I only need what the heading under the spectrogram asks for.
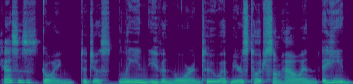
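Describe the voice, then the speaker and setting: A woman's voice: fairly low pitch, slow, mellow, faint music behind. A woman playing a tabletop game who narrates her character's actions in a casual, hesitant way, with many fillers. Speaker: player.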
